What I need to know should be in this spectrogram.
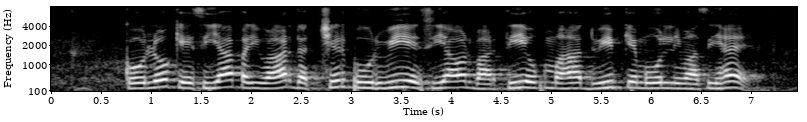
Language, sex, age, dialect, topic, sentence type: Hindi, male, 18-24, Marwari Dhudhari, agriculture, statement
